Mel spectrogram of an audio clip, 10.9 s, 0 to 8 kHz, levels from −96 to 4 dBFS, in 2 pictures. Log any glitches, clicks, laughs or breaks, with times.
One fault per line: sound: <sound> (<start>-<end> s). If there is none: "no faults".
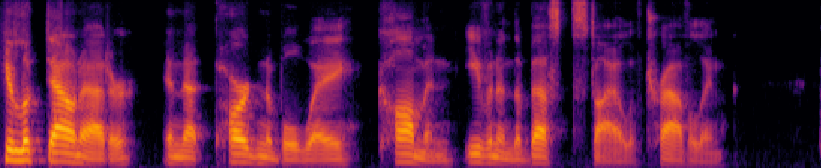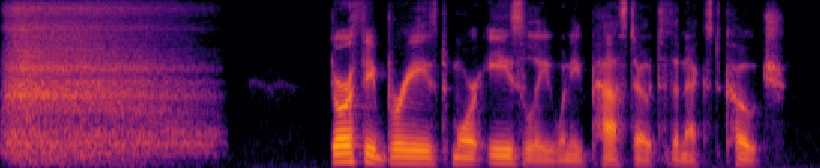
sound: sigh (5.5-7.0 s)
